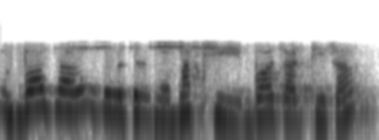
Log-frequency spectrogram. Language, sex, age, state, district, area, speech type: Nepali, female, 18-30, West Bengal, Darjeeling, rural, conversation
